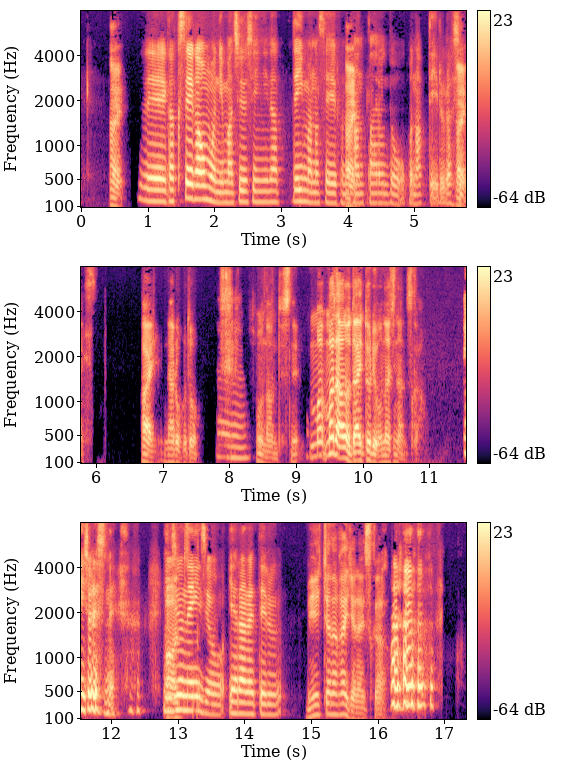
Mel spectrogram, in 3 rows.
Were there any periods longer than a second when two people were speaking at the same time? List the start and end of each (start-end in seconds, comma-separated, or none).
none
